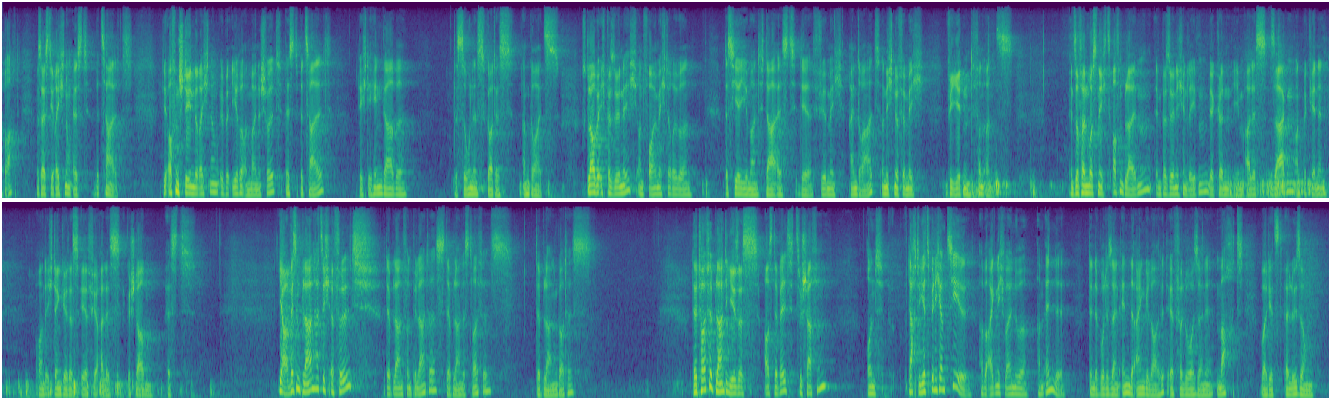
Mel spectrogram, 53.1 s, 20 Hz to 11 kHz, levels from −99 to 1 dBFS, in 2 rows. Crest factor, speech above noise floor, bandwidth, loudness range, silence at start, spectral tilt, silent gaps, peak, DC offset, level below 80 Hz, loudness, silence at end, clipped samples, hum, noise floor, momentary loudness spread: 20 dB; 35 dB; 10.5 kHz; 5 LU; 0 s; -4 dB/octave; none; 0 dBFS; under 0.1%; -42 dBFS; -19 LUFS; 0.15 s; under 0.1%; none; -54 dBFS; 14 LU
